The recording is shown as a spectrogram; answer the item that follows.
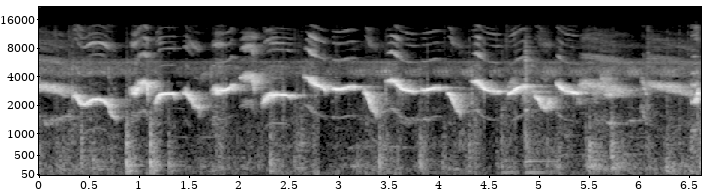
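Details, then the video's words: Treepie (wambi) in lively, vigorous song: a continuous chain of loud whistled notes, each swooping down then up, repeated roughly twice a second for over six seconds, with a steady faint hiss behind. "SUARA KICAU WAMBI GACOR"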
